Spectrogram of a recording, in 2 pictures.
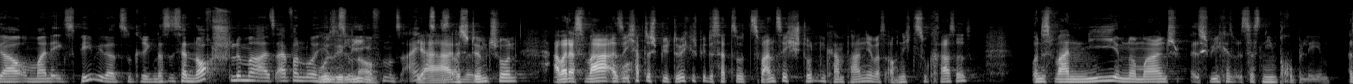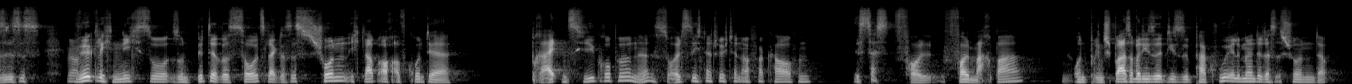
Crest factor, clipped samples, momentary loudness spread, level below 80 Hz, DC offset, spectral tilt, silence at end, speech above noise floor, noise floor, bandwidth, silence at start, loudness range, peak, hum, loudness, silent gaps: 24 dB; under 0.1%; 12 LU; -66 dBFS; under 0.1%; -4.5 dB/octave; 0.25 s; 51 dB; -76 dBFS; 16.5 kHz; 0 s; 7 LU; 0 dBFS; none; -24 LUFS; 18.77-18.84 s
